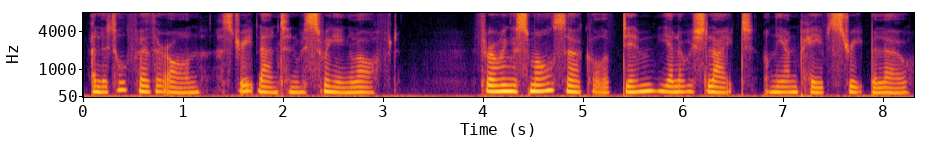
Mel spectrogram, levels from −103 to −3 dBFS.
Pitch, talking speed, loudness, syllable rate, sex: 200 Hz, 165 wpm, -20 LUFS, 4.9 syllables/s, female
